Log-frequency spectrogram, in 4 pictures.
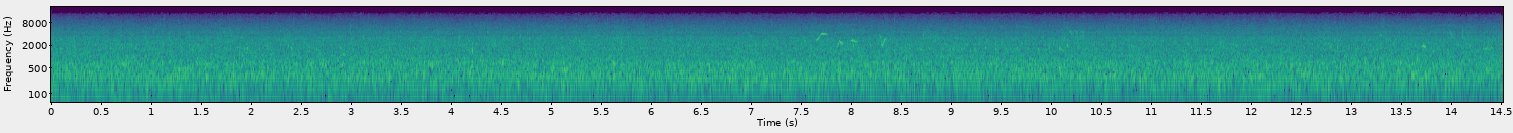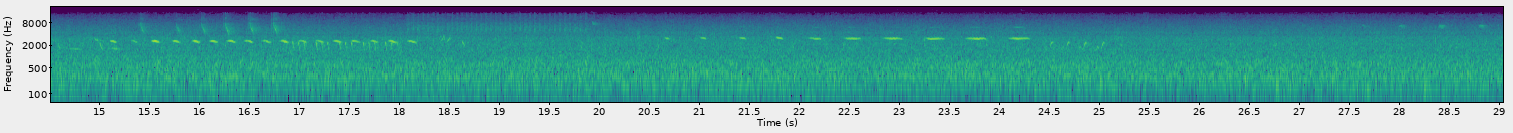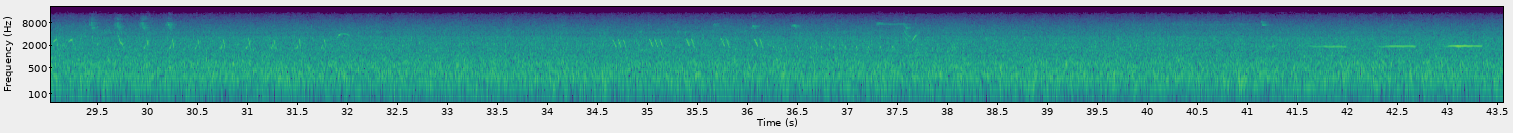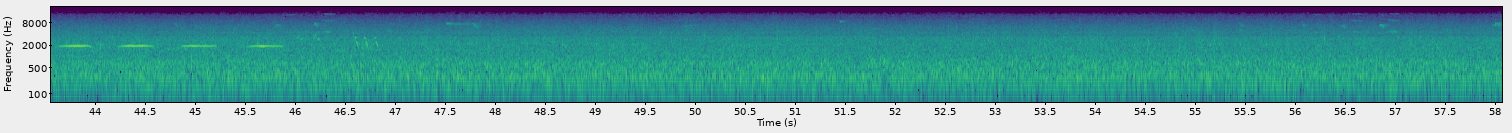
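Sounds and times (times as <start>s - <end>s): creek water running: 0.0s - 58.0s
songbird singing high notes: 41.2s - 46.0s.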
